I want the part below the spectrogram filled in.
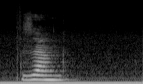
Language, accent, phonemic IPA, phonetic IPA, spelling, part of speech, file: Armenian, Eastern Armenian, /zɑnɡ/, [zɑŋɡ], զանգ, noun, Hy-զանգ.ogg
- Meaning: 1. bell 2. ring, call (a telephone call or telephone conversation)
